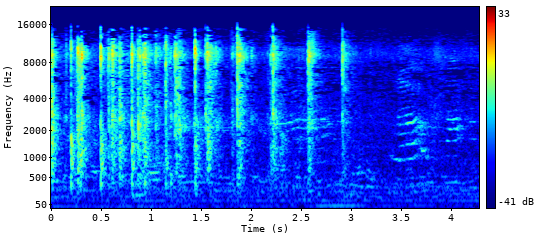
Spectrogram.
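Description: Scattered applause from a few people, irregular sharp handclaps that die away about three seconds in, followed briefly by a person's voice near the end.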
